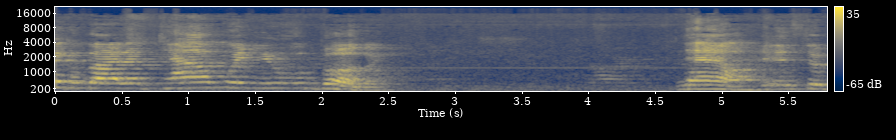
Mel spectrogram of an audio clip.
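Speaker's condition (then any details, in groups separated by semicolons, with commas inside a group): Cerebral palsy; since birth, brain damage at birth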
